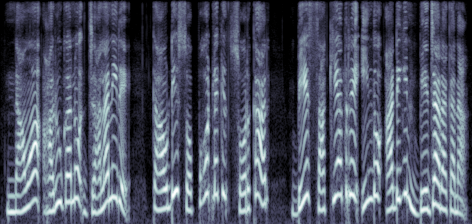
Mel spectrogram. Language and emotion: Santali, angry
